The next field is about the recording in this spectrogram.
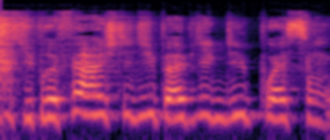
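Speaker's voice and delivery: laughing, quick read-out of a teasing comment; amused and giggly, rattled off. Real, not acted. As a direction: read it fast through a laugh. Laughing over a viewer's fish joke.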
